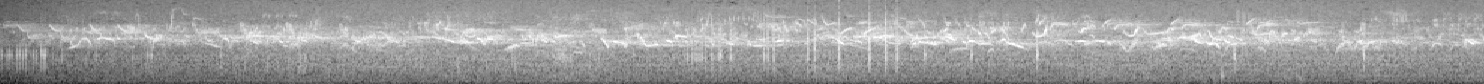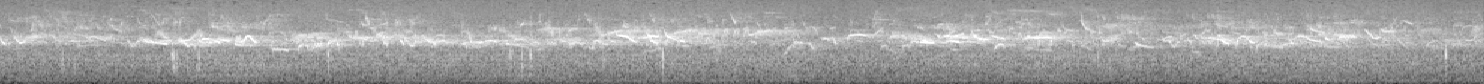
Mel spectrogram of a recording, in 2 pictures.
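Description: Birds chirping continuously, many short calls overlapping.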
